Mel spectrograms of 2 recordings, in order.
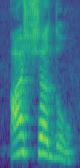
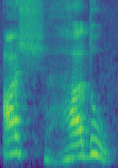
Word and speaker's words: اشہدو: اشہدو یہ سخت غلط تلفظ ہوگا، اس کو ہم پڑھیں گے اشہدو. یہ موٹی والی ہا ہے، اشہدو. ہا اور شین علیحدہ علیحدہ کر کے پڑھیں گے.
